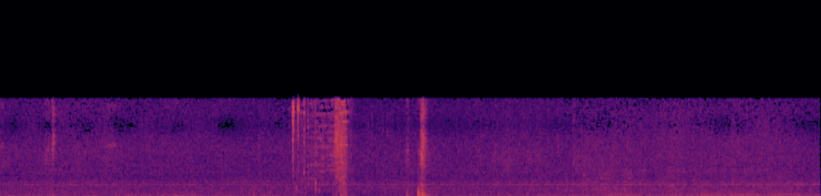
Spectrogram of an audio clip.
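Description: Wind rushes steadily past a gliding game character.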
